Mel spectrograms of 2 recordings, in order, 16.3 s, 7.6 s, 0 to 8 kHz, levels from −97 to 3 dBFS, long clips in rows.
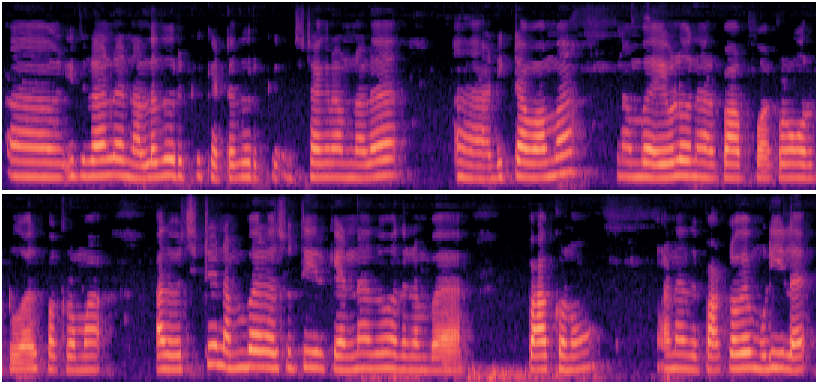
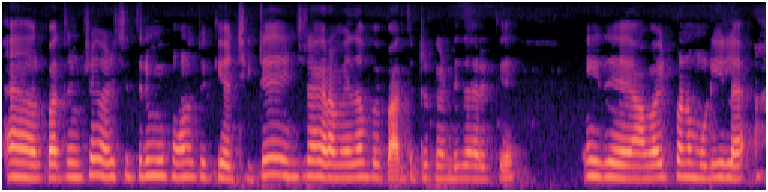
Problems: background sounds at intervals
